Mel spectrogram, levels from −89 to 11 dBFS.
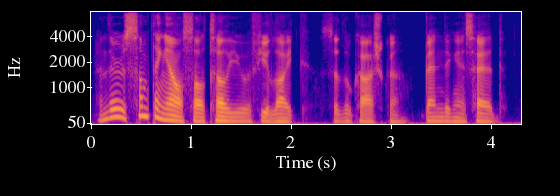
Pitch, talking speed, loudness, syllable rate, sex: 120 Hz, 225 wpm, -19 LUFS, 5.9 syllables/s, male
